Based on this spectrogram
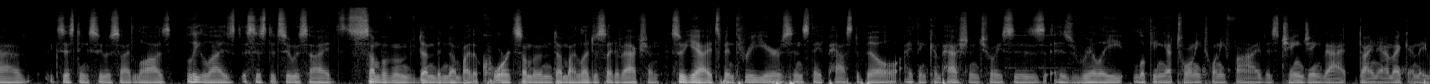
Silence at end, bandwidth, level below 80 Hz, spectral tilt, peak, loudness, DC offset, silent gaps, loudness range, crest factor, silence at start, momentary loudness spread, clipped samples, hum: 0 s; 15.5 kHz; -42 dBFS; -4.5 dB/octave; -10 dBFS; -32 LUFS; under 0.1%; none; 5 LU; 20 dB; 0 s; 8 LU; under 0.1%; none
